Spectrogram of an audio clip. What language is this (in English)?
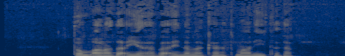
Arabic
